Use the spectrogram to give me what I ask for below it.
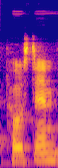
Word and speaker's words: Poston: a little weird and it says it's post in Arizona I'm not familiar with this city and pretty if my geography but I'm gonna start saying it as post in sorry if I've been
